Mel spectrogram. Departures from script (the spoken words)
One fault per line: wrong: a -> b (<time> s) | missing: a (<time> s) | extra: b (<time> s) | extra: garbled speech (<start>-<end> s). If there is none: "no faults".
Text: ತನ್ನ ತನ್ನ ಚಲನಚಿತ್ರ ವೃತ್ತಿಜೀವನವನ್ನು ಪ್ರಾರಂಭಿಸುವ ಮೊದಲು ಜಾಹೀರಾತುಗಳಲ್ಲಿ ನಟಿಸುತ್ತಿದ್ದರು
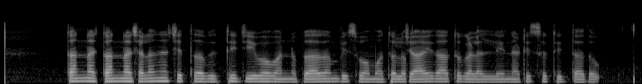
no faults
